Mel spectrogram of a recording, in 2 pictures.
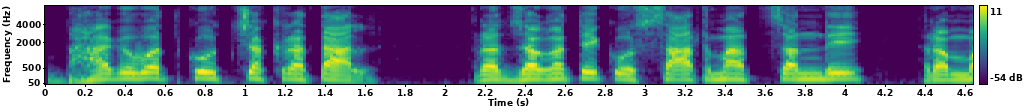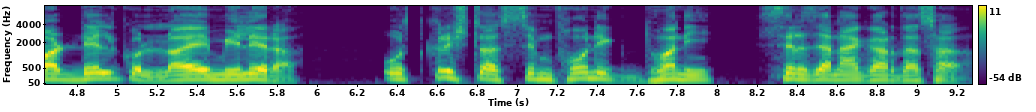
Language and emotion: Nepali, neutral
